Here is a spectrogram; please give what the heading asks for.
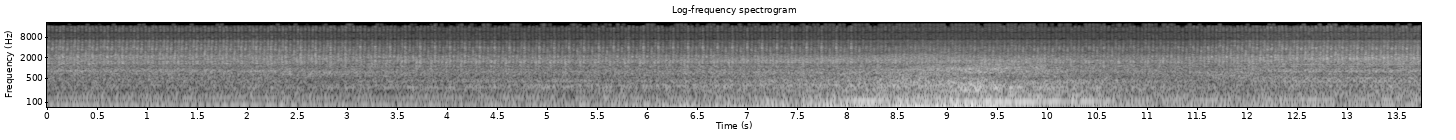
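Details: Vauxhall Corsa C, Z14XEP petrol engine, 86,000 miles, cold idle from start-up to about 6 minutes: an even, low idle with a faint ticky texture but no real chain rattle. The timing chain rattle only becomes pronounced at full operating temperature.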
